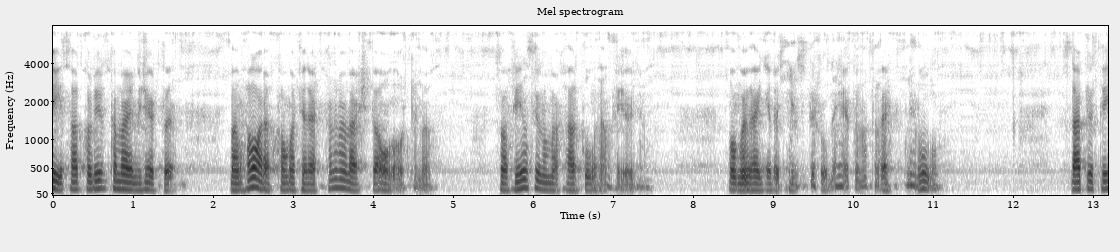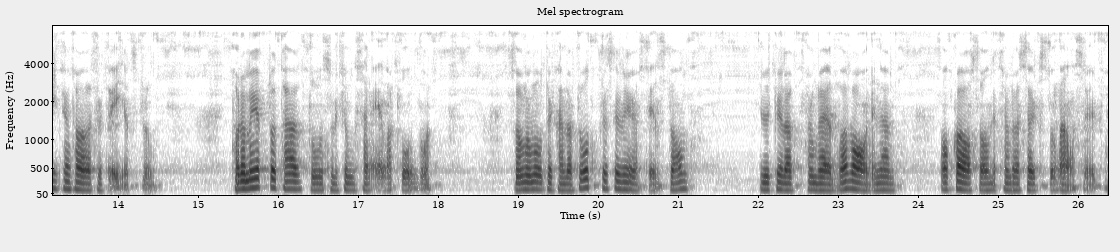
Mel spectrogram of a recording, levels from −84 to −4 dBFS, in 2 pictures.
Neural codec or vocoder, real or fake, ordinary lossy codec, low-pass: autoencoder, 22.05 kHz, a latent of 192 numbers a frame, VITS, trained on one speaker; fake; none; 7.2 kHz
